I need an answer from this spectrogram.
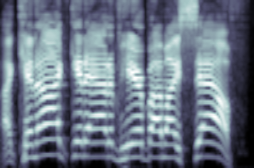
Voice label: call for rescue, survivor voice; gambler

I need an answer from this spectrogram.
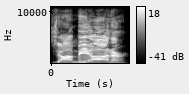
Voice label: hunter pounced, voice; Left 4 Dead 2; survivor; gambler

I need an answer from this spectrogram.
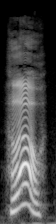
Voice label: scenario join, teen girl

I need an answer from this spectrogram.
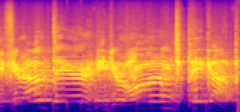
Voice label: radio initial broadcast

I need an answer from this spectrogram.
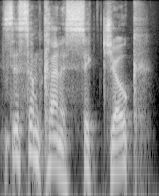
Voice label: reaction negative, voice; gambler

